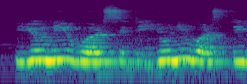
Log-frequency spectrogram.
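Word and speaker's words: university: तो देखिए यूनिवर्सिटी में हम यू को कैसे रीड करते हैं, एज अ यू, यूनिवर्सिटी, right, यूनिवर्सिटी. तो यहाँ पर यू साउंड आ रहा है, यहाँ पर यू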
